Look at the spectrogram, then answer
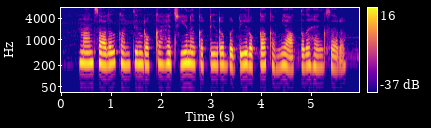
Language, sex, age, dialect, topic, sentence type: Kannada, female, 18-24, Dharwad Kannada, banking, question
